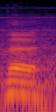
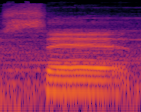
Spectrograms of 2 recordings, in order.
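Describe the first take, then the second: First: The word begins with a TH sound. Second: The word begins with an S sound. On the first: The speaker calls it right. "instead of the" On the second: The speaker calls it wrong. "most people just pronounce it as a S"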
